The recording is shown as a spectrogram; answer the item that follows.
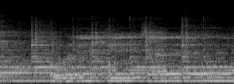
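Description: Sikh kirtan music: tabla strokes under held harmonium notes that step from pitch to pitch over a steady low drone.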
